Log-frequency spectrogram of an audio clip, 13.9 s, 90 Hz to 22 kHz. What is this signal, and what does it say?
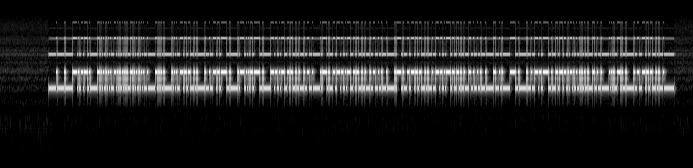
RTTY (45.45 baud, 850 Hz shift), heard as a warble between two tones, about 1650 Hz centre. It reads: RYRYRYRY CQ TEST ZL2EU ZL2EU CQ EI0CTQ TU DJ0YHW CQ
